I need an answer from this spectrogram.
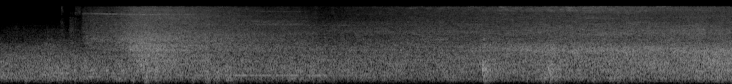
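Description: Odakyu 1000 series electric train running along the station platform toward and past the camera: a steady rushing noise of wheels and running gear that swells about a second in and grows louder toward the end, with a single knock about five seconds in.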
